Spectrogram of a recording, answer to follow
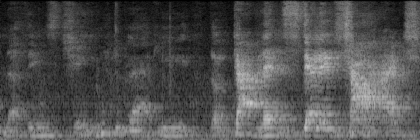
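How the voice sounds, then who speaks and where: A man's voice: medium pitch, wildly swooping pitch, drawn-out words, sharp tone, heavily acted. A man playing a manic, gloating supervillain who taunts in a cackling sing-song, in a live radio play. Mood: gloating command. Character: manic, gloating male supervillain, mocking and bossy. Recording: echoey hall from far off, noisy.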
